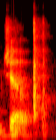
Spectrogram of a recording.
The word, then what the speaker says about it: Zhou: teach you about the Jo dynasty it does look like it sprouts out but it's actually pronounced Jo like someone's name Jo so the basics here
